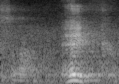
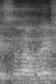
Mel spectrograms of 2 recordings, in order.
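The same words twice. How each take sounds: First: Lower, soft sultry salam; flirty sweetened greeting. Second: Said in the usual way. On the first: Shown as a demonstration. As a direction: purr it to tempt the listener. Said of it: "She said". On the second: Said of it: "She didn't say".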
